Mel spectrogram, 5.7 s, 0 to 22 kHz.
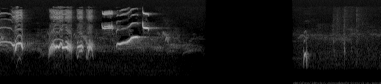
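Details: A juvenile Eurasian blackbird in a garden, 23 May 2013. A short jumble of squeaky, warbling notes and a rising whistle comes first. Near-silence follows, broken by a single soft note and a low rumble.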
